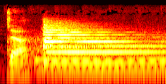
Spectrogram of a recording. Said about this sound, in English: I've seen this already, and I thought they added the bells in. I thought that was something on Twitter that they added the bells in.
